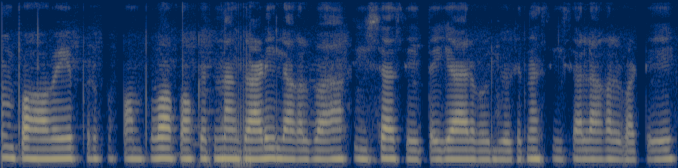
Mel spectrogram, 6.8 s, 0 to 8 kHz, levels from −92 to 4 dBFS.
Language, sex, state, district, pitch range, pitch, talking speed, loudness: Hindi, female, Uttar Pradesh, Gorakhpur, 165-175 Hz, 170 Hz, 160 wpm, -36 LUFS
